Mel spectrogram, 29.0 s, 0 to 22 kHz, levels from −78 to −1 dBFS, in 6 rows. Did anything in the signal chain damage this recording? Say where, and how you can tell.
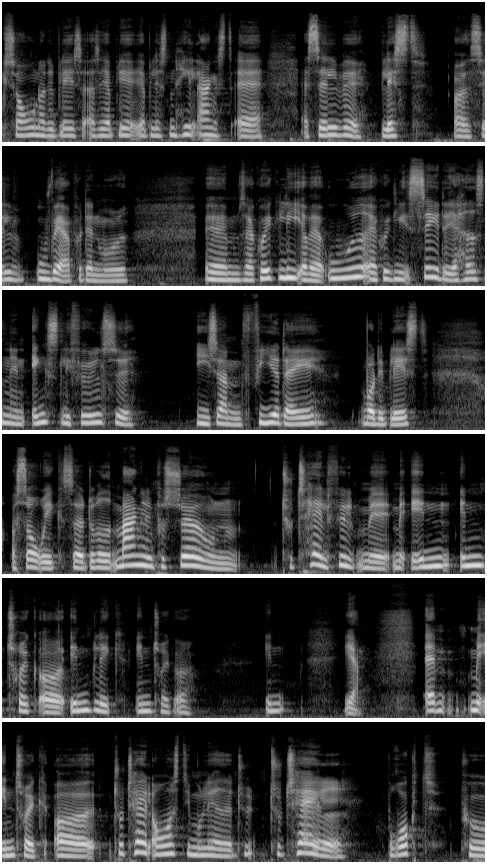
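No, nothing in the chain from capture to playback has audibly damaged this speech recording.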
